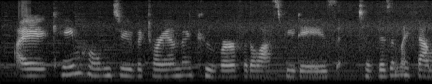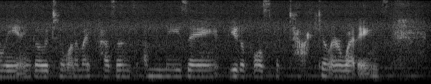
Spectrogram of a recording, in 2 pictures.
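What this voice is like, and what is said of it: Congested, stuffy voice. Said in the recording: “I have a bit of a cold”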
